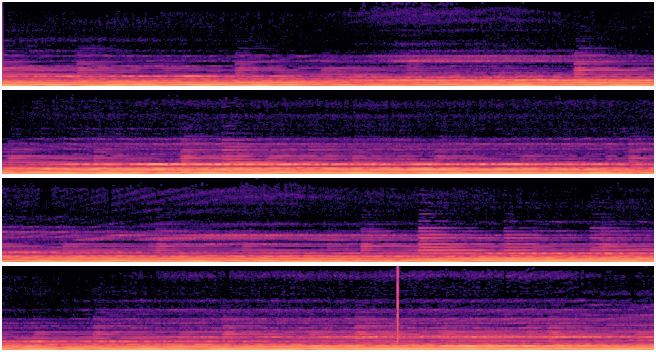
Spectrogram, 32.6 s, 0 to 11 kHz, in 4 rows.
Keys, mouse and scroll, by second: 0.2 alt+click, 0.7 ctrl+b, 2.9 Tab, 4.0 ctrl+1, 4.6-6.6 right drag, 6.6 KP_3, 7.3-8.1 scroll down 8, 8.1-9.0 shift+middle drag, 9.0 g, 10.5 s, 11.2 r, 13.4 g, 14.6 r, 15.8 g, 17.1-18.5 middle drag, 18.5 KP_1, 19.2 KP_3, 20.3-20.9 scroll up 2, 20.9-21.9 shift+middle drag, 21.9 KP_7, 22.8-24.2 scroll down 3, 24.2-27.0 right drag, 27.0 shift+d, 29.7 shift+r, 29.9-30.4 shift+r, 31.0 shift+r, 31.4 drag, 31.7-32.5 middle drag, 32.5-32.6 scroll down 2.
